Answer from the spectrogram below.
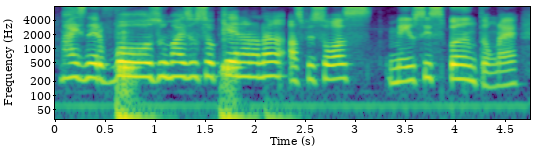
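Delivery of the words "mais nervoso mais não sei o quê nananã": nervous, irritated tone. Shown as a demonstration. Speaker shows listeners how talking in a nervous tone sounds, mock irritated. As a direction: stretch the words with mock irritation. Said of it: "a gente fala num tom mais nervoso".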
